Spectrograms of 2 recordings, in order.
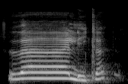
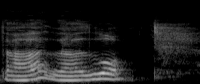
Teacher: ذال نرمی والا حروف ہے، ذال پہ سٹی کی آواز نہیں آتی. ذا ذال زوا کو ادا کرنے کے لیے زبان کی نوک کو دو کناروں سے لگائیے.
